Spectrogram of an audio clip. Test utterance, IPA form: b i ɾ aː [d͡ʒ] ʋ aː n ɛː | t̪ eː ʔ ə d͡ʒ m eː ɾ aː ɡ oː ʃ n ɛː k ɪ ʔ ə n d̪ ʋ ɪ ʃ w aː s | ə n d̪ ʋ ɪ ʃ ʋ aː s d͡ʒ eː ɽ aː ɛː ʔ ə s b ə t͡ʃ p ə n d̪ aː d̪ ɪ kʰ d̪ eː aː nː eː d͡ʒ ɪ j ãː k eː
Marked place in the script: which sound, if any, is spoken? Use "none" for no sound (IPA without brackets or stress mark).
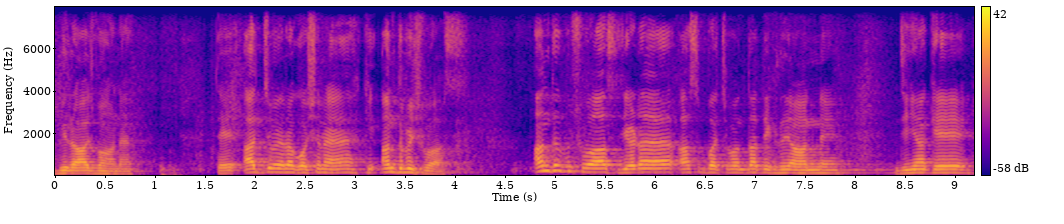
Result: d͡ʒ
